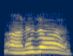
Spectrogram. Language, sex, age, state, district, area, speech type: Kashmiri, male, 18-30, Jammu and Kashmir, Srinagar, urban, conversation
